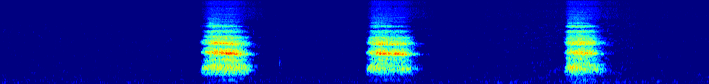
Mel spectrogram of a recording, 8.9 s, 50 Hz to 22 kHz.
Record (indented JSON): {
  "exhalation_length": "8.9 s",
  "exhalation_amplitude": 12767,
  "exhalation_signal_mean_std_ratio": 0.32,
  "survey_phase": "beta (2021-08-13 to 2022-03-07)",
  "age": "65+",
  "gender": "Male",
  "wearing_mask": "No",
  "symptom_none": true,
  "smoker_status": "Ex-smoker",
  "respiratory_condition_asthma": false,
  "respiratory_condition_other": false,
  "recruitment_source": "REACT",
  "submission_delay": "2 days",
  "covid_test_result": "Negative",
  "covid_test_method": "RT-qPCR",
  "influenza_a_test_result": "Negative",
  "influenza_b_test_result": "Negative"
}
